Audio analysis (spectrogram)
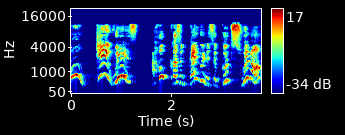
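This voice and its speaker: A squeaky, female-sounding put-on character voice at an extremely high pitch. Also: moderate pace. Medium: read story. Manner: excitable.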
